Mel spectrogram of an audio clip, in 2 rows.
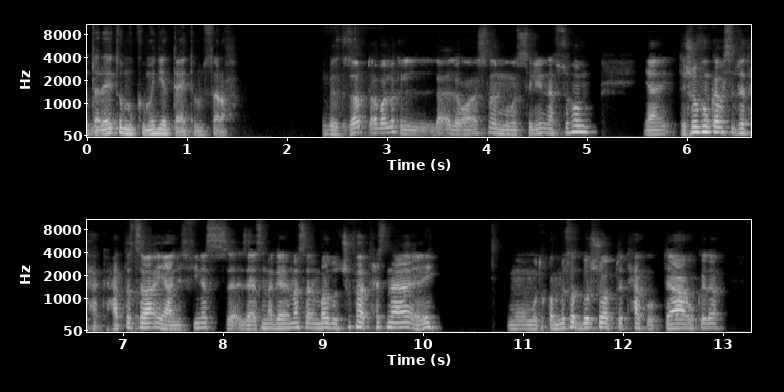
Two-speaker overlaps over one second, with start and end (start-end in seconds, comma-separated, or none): none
